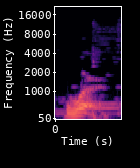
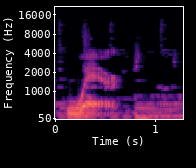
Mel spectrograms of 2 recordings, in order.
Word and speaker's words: were: commonly mispronounced words include the word were w-e-r-e which people pronounce as where i will show you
